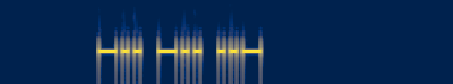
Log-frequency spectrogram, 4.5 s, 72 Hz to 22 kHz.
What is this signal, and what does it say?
Morse code, heard as a keyed tone, about 20 wpm, 700 Hz. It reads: DDU
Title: All Cut Numbers - 3-Digit 20wpm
